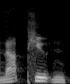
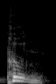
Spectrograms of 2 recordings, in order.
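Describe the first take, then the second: First: "Putin" said as PYOO-tin, the wrong way; mock wrong pronunciation. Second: "Putin" said as POO-tin with no y sound; right pronunciation. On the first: Correcting the co-host's PYOO-tin pronunciation. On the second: Showing the co-host the POO-tin pronunciation. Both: Shown as a demonstration. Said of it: "you're saying Putin".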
